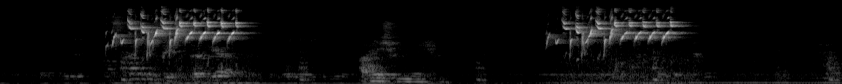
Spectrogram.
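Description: European goldfinch singing: two loud phrases of rapid, twittering trills, each about a second and a half long, the first about a second in and the second a few seconds later.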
